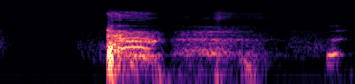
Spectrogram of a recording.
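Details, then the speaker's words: Cough from a person with a persistent cough they have been trying to get rid of; chronic cough. "If my neighbors from the dorm in Cambridge hear the cough, they're probably not gonna take that overly well. I mean, I have been trying to get rid of it, but I was creating a lot of noi"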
